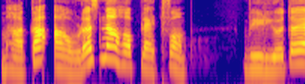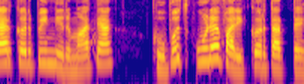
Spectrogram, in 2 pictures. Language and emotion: Goan Konkani, disgusted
